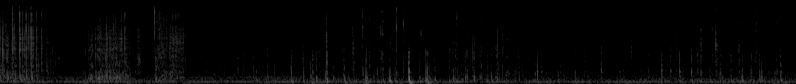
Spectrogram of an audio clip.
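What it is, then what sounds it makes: Rubber sandal sole, scratched. Long red acrylic nails scratch and tap the solid, textured black rubber sole of a slide sandal with a flag-print strap. Bright, dry scratching rasps and quick clicky taps come in dense, irregular bursts, louder near the start. A steady low hum sits underneath throughout.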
